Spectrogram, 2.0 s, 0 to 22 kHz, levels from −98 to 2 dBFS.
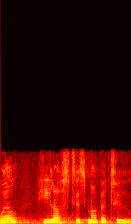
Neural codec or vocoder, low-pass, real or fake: none; 7.2 kHz; real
